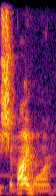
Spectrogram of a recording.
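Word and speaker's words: Shimon: From the man Simeon and and how you pronounce it in Hebrew, Shmayon, which means affliction herd.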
